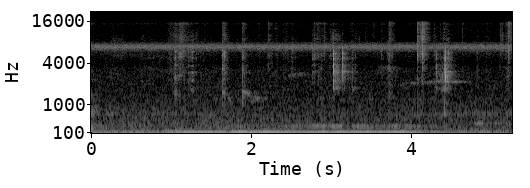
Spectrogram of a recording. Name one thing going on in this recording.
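A knife scrapes and clicks against an ear of corn.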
